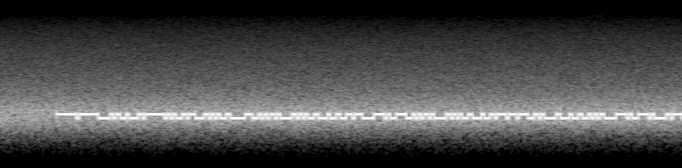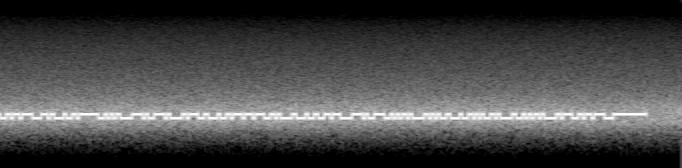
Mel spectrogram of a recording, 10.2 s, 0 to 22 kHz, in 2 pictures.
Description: RTTY (45.45 baud, 170 Hz shift), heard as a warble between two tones, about 1360 Hz centre, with radio static and a narrow filter. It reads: SASTRES POBRES QUE ROBEU, ROBEU QUE POBRES SEREU.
